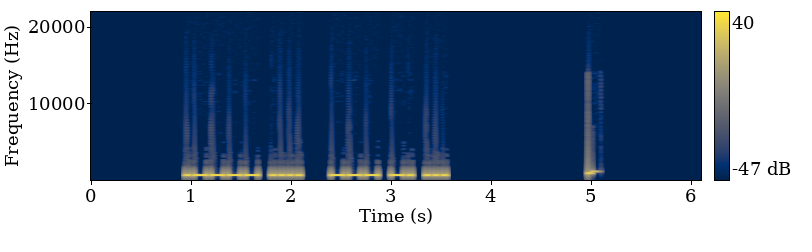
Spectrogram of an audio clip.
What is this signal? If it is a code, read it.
Morse code, heard as a keyed tone, about 28 wpm, 700 Hz. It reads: 1H ONS
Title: Winter Field Day Exchanges 28wpm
